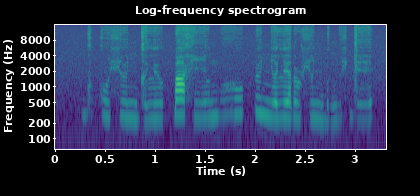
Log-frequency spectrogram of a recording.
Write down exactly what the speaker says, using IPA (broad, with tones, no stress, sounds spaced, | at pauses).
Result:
ɡ ṳ˦˥ k u˨˩˦ ç ʉː˨ ɲ ɡ ə̤˨ lʲ uː˨ k͡p a˥˧ x iː˨˦ l m ṳ˦˥ ɦ uː˦˥ k͡p ʉ˥˧ ɲ əː˨˦ lʲ a˨˦ ɾ u˨˦ ɭ ç o˥˧ ɲ ɓ ə̤˨ ŋ ṳ˥˧ ç ɡ e̤˦˥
